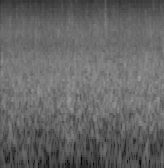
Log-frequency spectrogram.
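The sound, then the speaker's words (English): Cold, clear spring water flowing rapidly out of a cave-like opening over rocks and fallen tree branches in a once-dry creek bed, making a steady, even rushing hiss with no breaks. “The cold, clear water is flowing rapidly out of a cave-like opening, over rocks and fallen tree branches in what was a dry creek bed.”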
